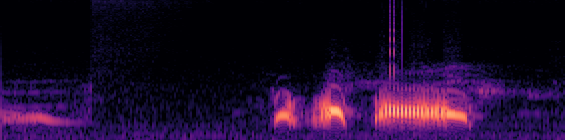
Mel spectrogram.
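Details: Spotted dove used as a decoy bird, its cooing meant to provoke other doves to call back quickly: a short falling coo, then after a pause two brief rising notes and a longer steady cooing note, in a quiet background.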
